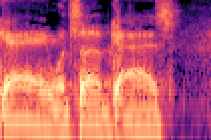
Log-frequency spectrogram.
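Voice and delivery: rough, hoarse, hyped-up club DJ voice. Recalling a night of DJing in a club: imitating a club DJ hype voice. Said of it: "your voice is so hoarse from going like".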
